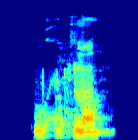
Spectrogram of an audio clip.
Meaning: limp (an irregular, jerky or awkward gait)
- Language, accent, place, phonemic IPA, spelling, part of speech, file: French, France, Lyon, /bwat.mɑ̃/, boitement, noun, LL-Q150 (fra)-boitement.wav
